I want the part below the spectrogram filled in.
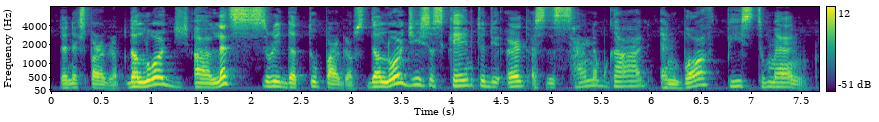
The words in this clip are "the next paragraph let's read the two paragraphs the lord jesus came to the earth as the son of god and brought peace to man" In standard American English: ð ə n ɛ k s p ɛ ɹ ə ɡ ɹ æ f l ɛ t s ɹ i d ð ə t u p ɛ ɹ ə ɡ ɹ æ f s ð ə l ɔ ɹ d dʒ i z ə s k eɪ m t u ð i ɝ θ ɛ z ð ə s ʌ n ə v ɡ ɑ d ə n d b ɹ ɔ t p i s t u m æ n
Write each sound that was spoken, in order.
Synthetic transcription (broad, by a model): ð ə n ɛ k s p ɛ ɹ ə ɡ ɹ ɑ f l ɛ t s ɹ i d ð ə t u p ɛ ɹ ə ɡ ɹ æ f s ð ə l ɔ ɹ d dʒ i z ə s k eɪ m t u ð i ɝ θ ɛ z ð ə s ʌ n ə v ɡ ɑ d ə n b ɔ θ p i s t u m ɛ n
